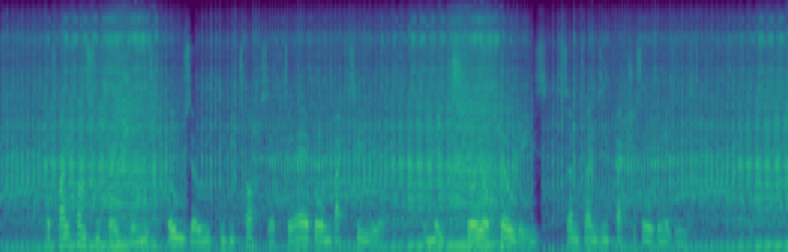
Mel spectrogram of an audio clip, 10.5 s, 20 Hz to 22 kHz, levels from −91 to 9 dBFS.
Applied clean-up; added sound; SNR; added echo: none; Tools; -1 dB; none.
